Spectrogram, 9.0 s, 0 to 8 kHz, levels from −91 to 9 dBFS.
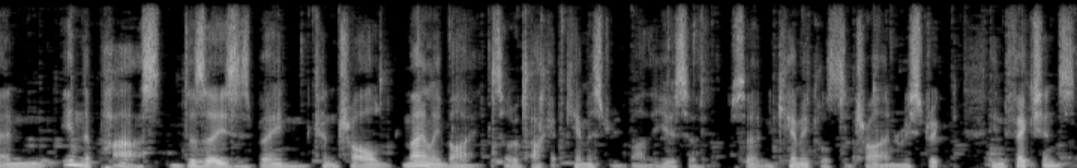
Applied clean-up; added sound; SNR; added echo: classical method Wiener filter.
